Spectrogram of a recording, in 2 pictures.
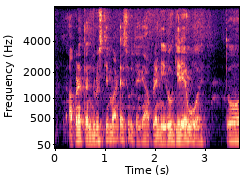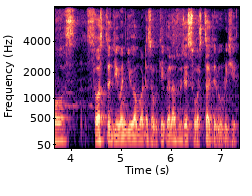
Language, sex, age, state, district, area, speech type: Gujarati, male, 60+, Gujarat, Ahmedabad, urban, spontaneous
